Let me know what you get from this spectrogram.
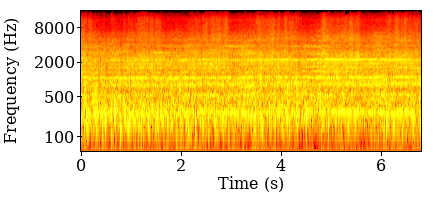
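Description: Freight train of bogie tank wagons rolling past close by at a steady speed: continuous rumble and clatter of wheels on the rails, with thin steady squealing tones over it.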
